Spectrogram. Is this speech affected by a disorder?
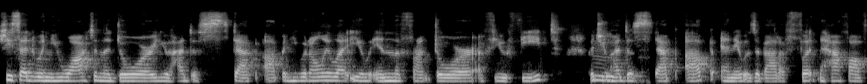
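No.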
